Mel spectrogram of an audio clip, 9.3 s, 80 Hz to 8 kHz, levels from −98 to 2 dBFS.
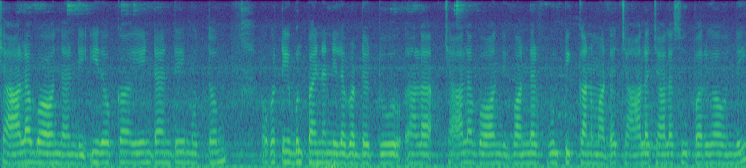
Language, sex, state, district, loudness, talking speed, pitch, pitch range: Telugu, female, Andhra Pradesh, Guntur, -25 LUFS, 130 wpm, 165 Hz, 160-175 Hz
